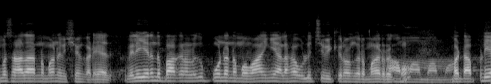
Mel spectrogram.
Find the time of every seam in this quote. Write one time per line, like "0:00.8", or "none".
none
